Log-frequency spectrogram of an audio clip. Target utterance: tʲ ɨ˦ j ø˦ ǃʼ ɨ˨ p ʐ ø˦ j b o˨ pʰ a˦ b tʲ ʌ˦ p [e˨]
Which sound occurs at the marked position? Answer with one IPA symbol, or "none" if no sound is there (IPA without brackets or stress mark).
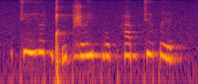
e˨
